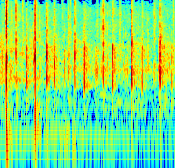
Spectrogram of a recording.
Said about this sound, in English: The Ethiopian eunuch. What a story. You can applaud. That's the word of God.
